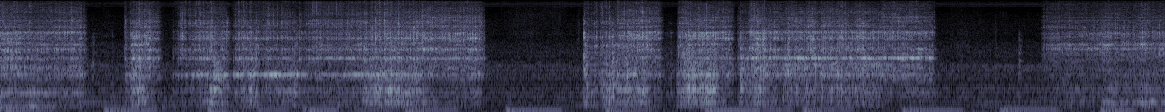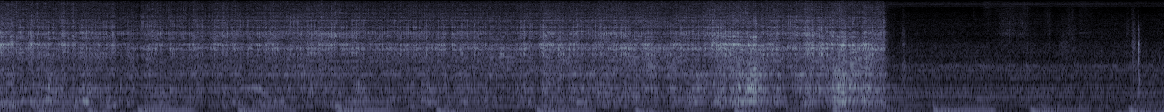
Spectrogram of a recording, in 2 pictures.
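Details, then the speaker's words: Turning a claret ash bowl on the lathe: rough, raspy scraping comes in strokes as the tool rides the spinning wood, showing the tool edge is dull and needs sharpening. "that noise is another sign that I need to sharpen my"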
